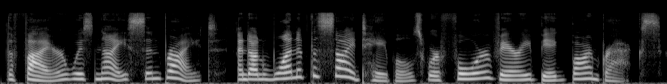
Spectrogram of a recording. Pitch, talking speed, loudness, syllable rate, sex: 230 Hz, 160 wpm, -19 LUFS, 3.7 syllables/s, female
